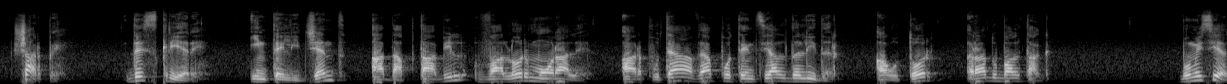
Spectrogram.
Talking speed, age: 80 wpm, 30-49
